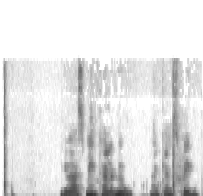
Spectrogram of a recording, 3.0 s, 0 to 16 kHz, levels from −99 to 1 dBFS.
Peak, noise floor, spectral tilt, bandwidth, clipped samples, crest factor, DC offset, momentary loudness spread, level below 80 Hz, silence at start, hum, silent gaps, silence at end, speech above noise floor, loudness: -16 dBFS; -73 dBFS; -6 dB/octave; 11.5 kHz; under 0.1%; 16 dB; under 0.1%; 11 LU; -68 dBFS; 0.05 s; none; none; 0.05 s; 43 dB; -32 LUFS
